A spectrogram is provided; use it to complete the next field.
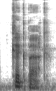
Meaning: A backward kick; a retrograde movement of an extremity
- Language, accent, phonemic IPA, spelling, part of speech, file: English, US, /ˈkɪkbæk/, kickback, noun, En-us-kickback.ogg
